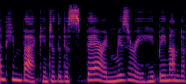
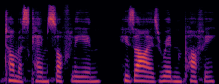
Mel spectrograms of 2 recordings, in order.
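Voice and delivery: ordinary delivery

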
